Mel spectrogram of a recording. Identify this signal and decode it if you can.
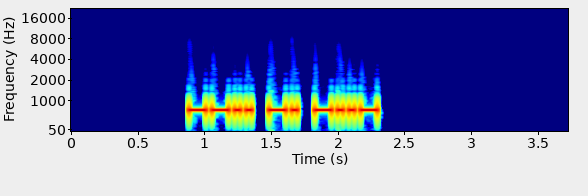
Morse code, heard as a keyed tone, about 28 wpm, 700 Hz. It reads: ZNX
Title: USA Call Sign Postfixes - 3 Letters 28wpm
